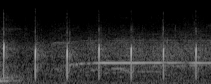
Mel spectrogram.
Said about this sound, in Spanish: Un aplauso para él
